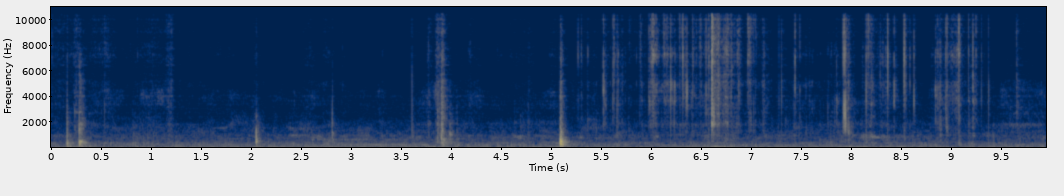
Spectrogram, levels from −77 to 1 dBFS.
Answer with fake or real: fake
